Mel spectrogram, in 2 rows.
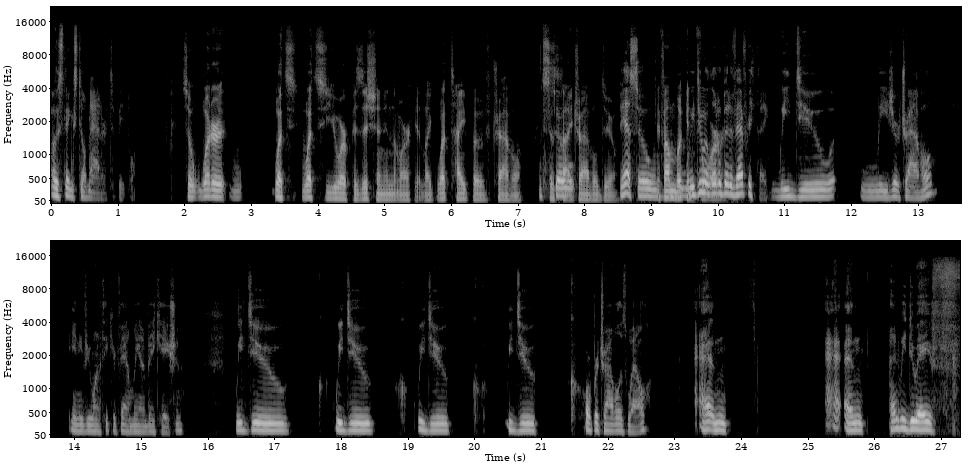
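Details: Stuttering in a 40-year-old man, real, who has stuttered since childhood and describes a strong stutter with blocks; spontaneous podcast interview speech.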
